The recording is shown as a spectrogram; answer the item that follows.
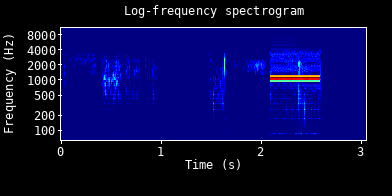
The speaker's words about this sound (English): I don't know where that beeping coming from.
